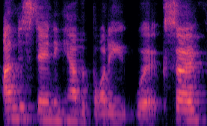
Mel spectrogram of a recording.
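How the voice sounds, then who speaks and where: A middle-aged woman with an Australian accent talks easily as a podcast guest, her voice sitting on the low side. She chats along freely, stopping to correct herself and fill gaps with small "ums.". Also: a little fast, fairly bright tone. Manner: chatty, with fillers and self-corrections. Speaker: guest, naturopath. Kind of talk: casual interview chat.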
